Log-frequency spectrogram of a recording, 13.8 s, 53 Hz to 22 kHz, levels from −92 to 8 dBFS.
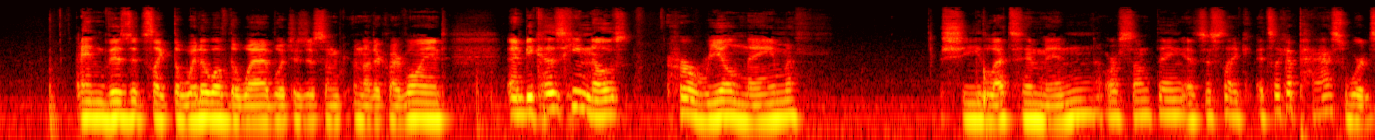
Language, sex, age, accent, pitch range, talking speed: English, male, 20-39, American, 125-150 Hz, 150 wpm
